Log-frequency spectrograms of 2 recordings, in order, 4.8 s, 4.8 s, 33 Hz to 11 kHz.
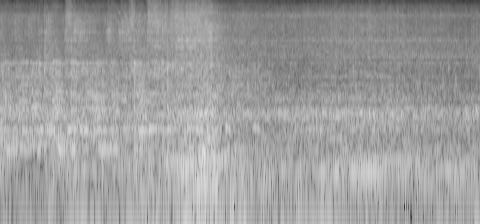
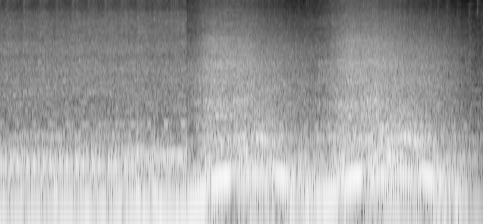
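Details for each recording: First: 1967 Ford Mustang, sitting since 1986, first start after fuel was fed to the carb: it catches to a steady idle, but the exhaust is oddly hushed and smothered; the muffler is suspected blocked, rodent-damaged and rotted through. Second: 1967 Ford Mustang V8, sitting since 1986, deep even burble firing on all eight cylinders at idle, two clean throttle blips rising and falling smoothly with no misses or knocks; normal revving.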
